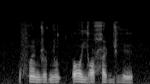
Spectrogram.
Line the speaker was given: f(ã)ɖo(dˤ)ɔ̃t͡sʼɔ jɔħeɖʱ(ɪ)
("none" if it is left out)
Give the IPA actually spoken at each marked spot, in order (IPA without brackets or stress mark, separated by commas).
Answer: ã, ɖ, ɪ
